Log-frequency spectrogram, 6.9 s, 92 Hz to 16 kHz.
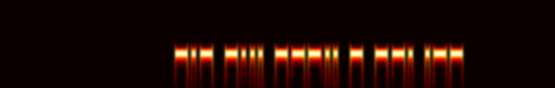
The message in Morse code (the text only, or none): KB8TGW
